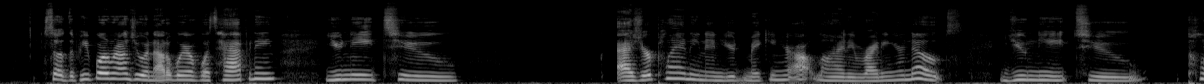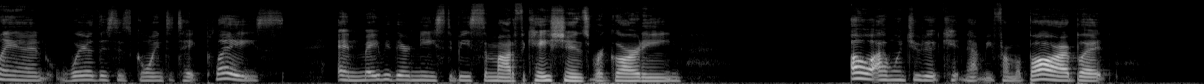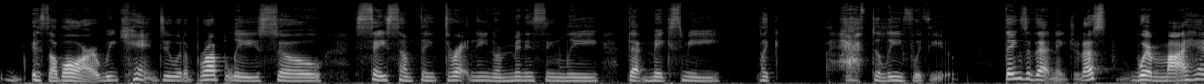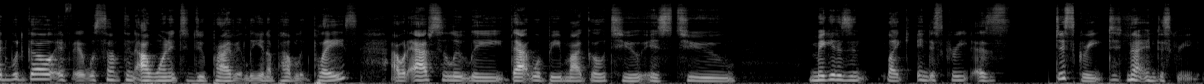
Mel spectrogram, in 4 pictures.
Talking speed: 150 wpm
